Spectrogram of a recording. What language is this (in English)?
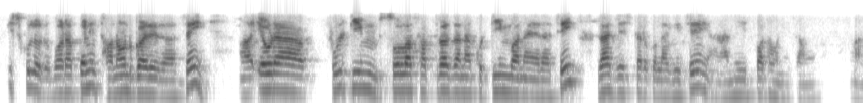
Nepali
